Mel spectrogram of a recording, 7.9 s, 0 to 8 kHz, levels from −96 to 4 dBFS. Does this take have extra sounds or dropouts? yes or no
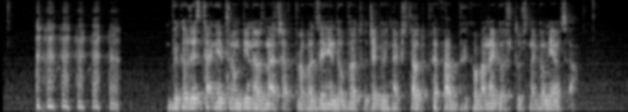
yes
